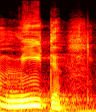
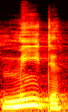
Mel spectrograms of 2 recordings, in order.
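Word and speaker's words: meet: तो M double E टी इसे पढ़ा जाता है दोस्तों मीट। M double E टी मीट।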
